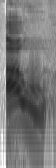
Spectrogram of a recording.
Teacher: حمزہ خوب ظاہر کریں گے مگر واولین کو نرمی سے، او ٹھیک ہے، واولین نرمی سے۔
